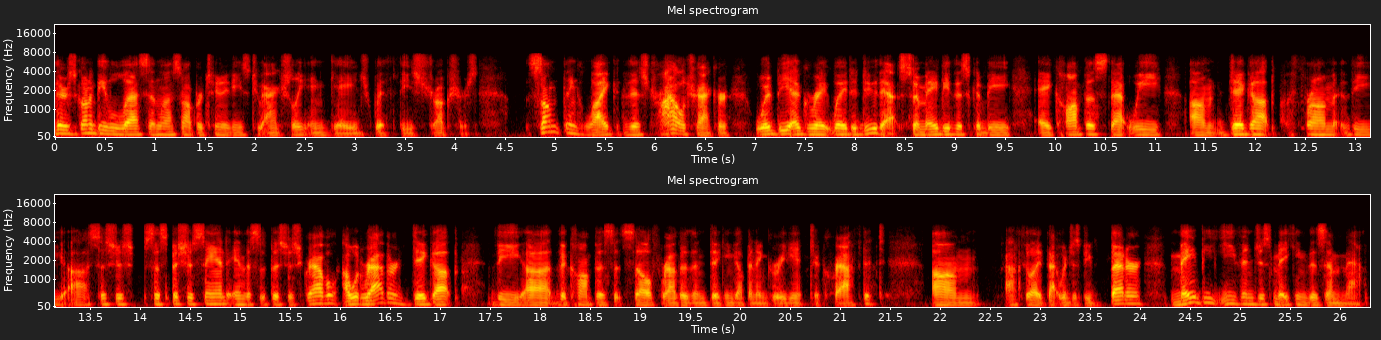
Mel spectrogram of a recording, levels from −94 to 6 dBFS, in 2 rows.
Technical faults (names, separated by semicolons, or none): AMR wideband (HD Voice) codec; echo leak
